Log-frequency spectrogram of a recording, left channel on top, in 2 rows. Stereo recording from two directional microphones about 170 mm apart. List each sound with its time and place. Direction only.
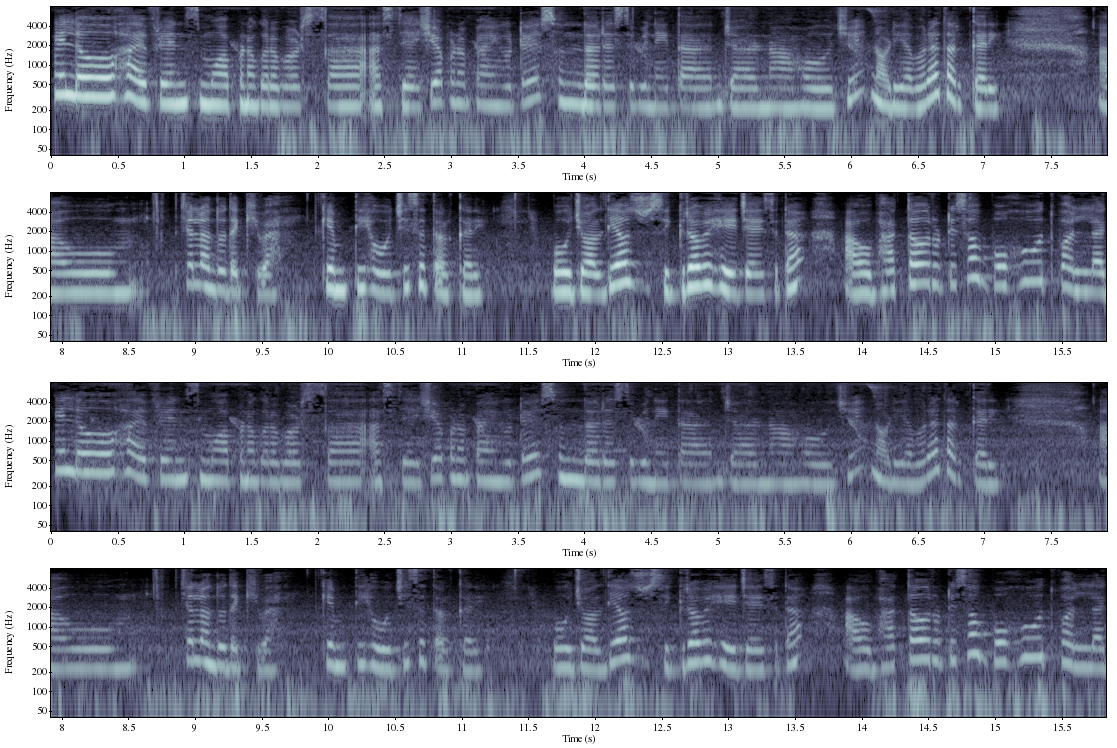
0.0 s a woman's voice: 55° left (ahead or behind)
